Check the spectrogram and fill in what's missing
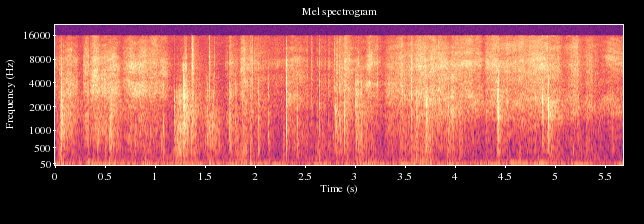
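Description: Thin paper pages of a large, thick hardcover book lying open on a table are lifted by fingertips and flipped while the other hand holds the book open. Bright, crisp rustling and crinkling runs throughout, broken by short sharp flicks and soft slaps as each page falls.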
